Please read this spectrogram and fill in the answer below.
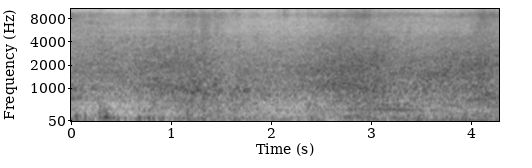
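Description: Konstal 805Na tram running in along a snowy loop: a steady rush of wheel and track noise over a low rumble, growing a little louder as it draws near.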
